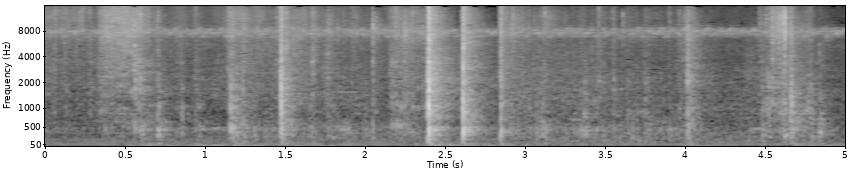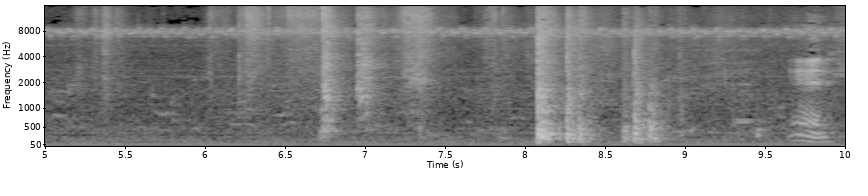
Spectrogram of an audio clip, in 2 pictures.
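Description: Cardboard shipping case being opened and sealed boxes of trading cards lifted out and set down on a table: irregular knocks, scrapes and cardboard rustling, loudest about two and a half seconds in and again in a cluster near the end.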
